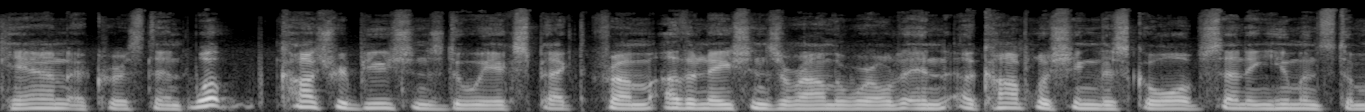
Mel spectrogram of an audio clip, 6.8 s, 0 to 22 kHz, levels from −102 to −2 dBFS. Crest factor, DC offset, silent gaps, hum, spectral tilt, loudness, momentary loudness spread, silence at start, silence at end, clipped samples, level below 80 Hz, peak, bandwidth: 20 dB; under 0.1%; none; none; -6 dB/octave; -31 LUFS; 6 LU; 0 s; 0 s; under 0.1%; -76 dBFS; -12 dBFS; 16 kHz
